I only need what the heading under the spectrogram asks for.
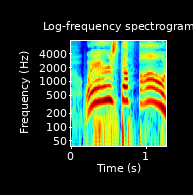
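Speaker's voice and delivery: very high-pitched, loud, frantic scream. Telling a story about pulling the car over, retelling a scream. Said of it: "I'm kind of screaming".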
